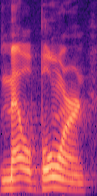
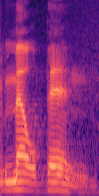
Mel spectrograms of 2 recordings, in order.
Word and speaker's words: Melbourne: there she told me that that's how they pronounce their city it's it often gets confused with Mel born but it's actually Mel Ben I got a family of the more you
